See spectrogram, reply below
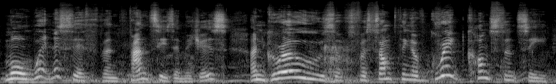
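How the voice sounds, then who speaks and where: An actress playing a gentle noble bride in a Shakespearean radio play, speaking in a measured, theatrical way. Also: female voice, fairly high pitch, big pitch swings, a crowd in the background. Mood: thoughtful.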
